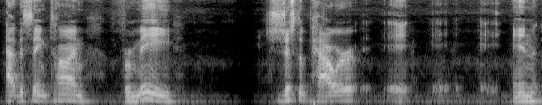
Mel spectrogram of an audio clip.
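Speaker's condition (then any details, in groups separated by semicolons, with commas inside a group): Stuttering; embracing label stutterer gave confidence; stutter-like tension when signing own name, worse under pressure or with people watching; blocks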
